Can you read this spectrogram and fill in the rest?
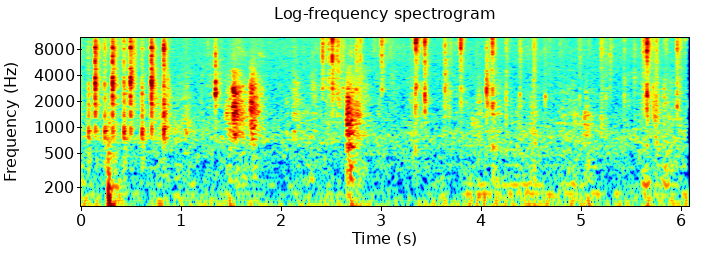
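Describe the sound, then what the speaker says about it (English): Clicky button on a handheld electronic game being pressed repeatedly, giving faint, sharp, irregular clicks over a low background hum. "And the button is very clicky."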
